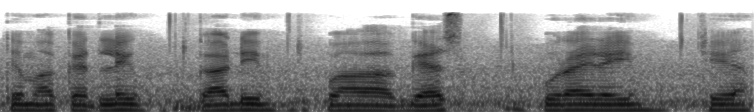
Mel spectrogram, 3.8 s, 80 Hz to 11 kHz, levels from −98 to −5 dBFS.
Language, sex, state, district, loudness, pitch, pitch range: Gujarati, male, Gujarat, Gandhinagar, -16 LUFS, 120 Hz, 115-125 Hz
